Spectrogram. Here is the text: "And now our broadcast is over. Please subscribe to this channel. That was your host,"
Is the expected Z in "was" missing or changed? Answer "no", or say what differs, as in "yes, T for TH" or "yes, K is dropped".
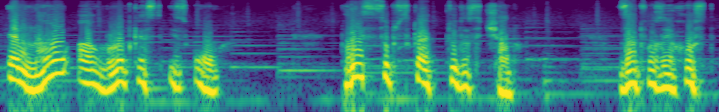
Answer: no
